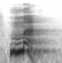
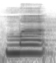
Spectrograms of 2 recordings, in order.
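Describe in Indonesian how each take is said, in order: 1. Nada terdengar tajam, seperti marah. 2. Nada tetap rata dan datar. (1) "yang keempat tuh kayak orang marah" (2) "nada pertama tuh datar"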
